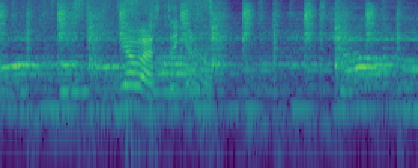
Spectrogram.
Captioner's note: Cristy speaks Spanish; relaxing Spanish music continues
